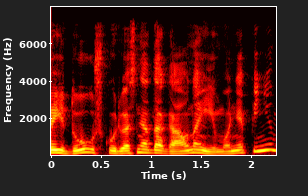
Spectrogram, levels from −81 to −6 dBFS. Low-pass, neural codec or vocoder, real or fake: 7.2 kHz; none; real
